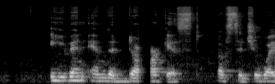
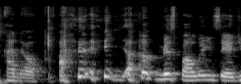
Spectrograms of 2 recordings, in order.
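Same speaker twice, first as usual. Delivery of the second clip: ordinary talk, nothing marked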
